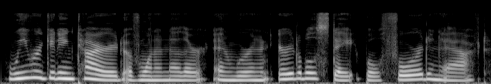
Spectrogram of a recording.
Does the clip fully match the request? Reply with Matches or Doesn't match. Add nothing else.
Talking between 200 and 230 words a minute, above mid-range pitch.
Matches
